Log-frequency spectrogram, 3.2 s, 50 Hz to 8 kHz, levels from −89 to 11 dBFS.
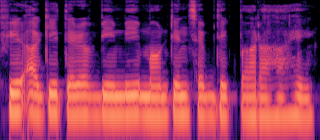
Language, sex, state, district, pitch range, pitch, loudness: Hindi, male, Arunachal Pradesh, Papum Pare, 120-125 Hz, 120 Hz, -15 LUFS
